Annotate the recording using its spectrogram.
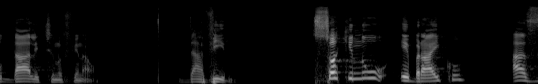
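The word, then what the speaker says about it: דוד: Seria pronunciar mais ou menos assim, David, um D um pouco mudo no final.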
